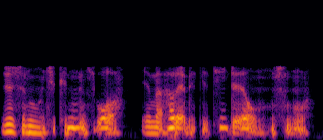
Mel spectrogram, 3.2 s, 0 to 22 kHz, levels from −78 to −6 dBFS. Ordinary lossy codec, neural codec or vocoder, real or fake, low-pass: none; autoencoder, 44.1 kHz, a latent of 192 numbers a frame, MeloTTS; fake; 3.6 kHz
